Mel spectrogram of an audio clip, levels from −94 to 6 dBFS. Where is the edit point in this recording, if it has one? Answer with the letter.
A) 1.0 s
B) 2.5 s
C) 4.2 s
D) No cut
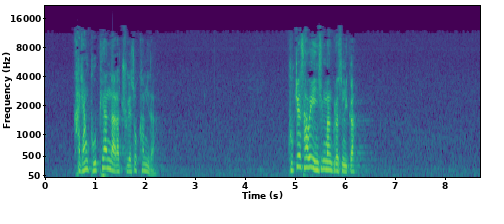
C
